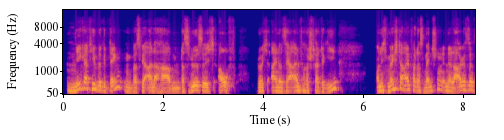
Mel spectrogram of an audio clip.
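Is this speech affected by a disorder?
Yes: cleft lip and palate; congenital cleft lip, jaw and palate, Bundeswehr cited inability to eat army food; learned to speak through speech therapy until age nine.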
